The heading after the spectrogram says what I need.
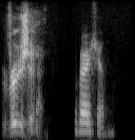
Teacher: we don't want to say jion. Okay, it's only zhen, one vowel sound.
